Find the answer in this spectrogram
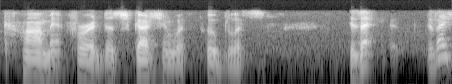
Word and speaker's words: Publius: I've never learned how to pronounce Publius. Publius, yes.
